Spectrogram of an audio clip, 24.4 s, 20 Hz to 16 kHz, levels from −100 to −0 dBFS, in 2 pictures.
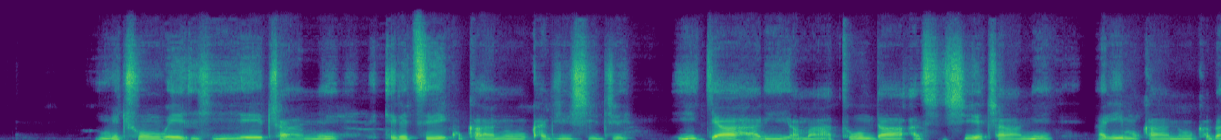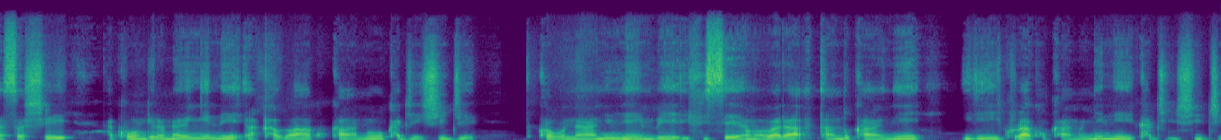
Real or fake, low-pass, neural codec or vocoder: fake; 14.4 kHz; codec, 32 kHz, 1.9 kbps, SNAC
